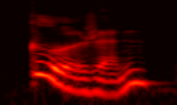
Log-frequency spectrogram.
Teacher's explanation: But as soon as it's actually a morpheme in a 2-character word, for example, gūrén, gūrén, then in that case, you're going to have G. The full diphthong 4th tone E.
